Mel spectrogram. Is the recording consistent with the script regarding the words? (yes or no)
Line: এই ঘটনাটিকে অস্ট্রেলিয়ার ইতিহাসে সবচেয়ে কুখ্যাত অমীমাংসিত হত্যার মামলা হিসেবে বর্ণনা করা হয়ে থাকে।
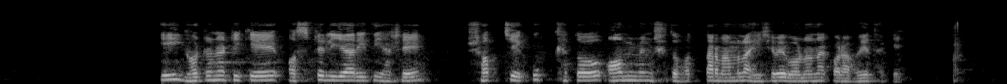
yes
